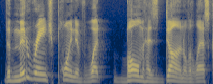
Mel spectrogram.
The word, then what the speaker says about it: Bohm: Because when you look at an Alec Bohm, and I always say his name wrong, let me make sure. Bohm.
